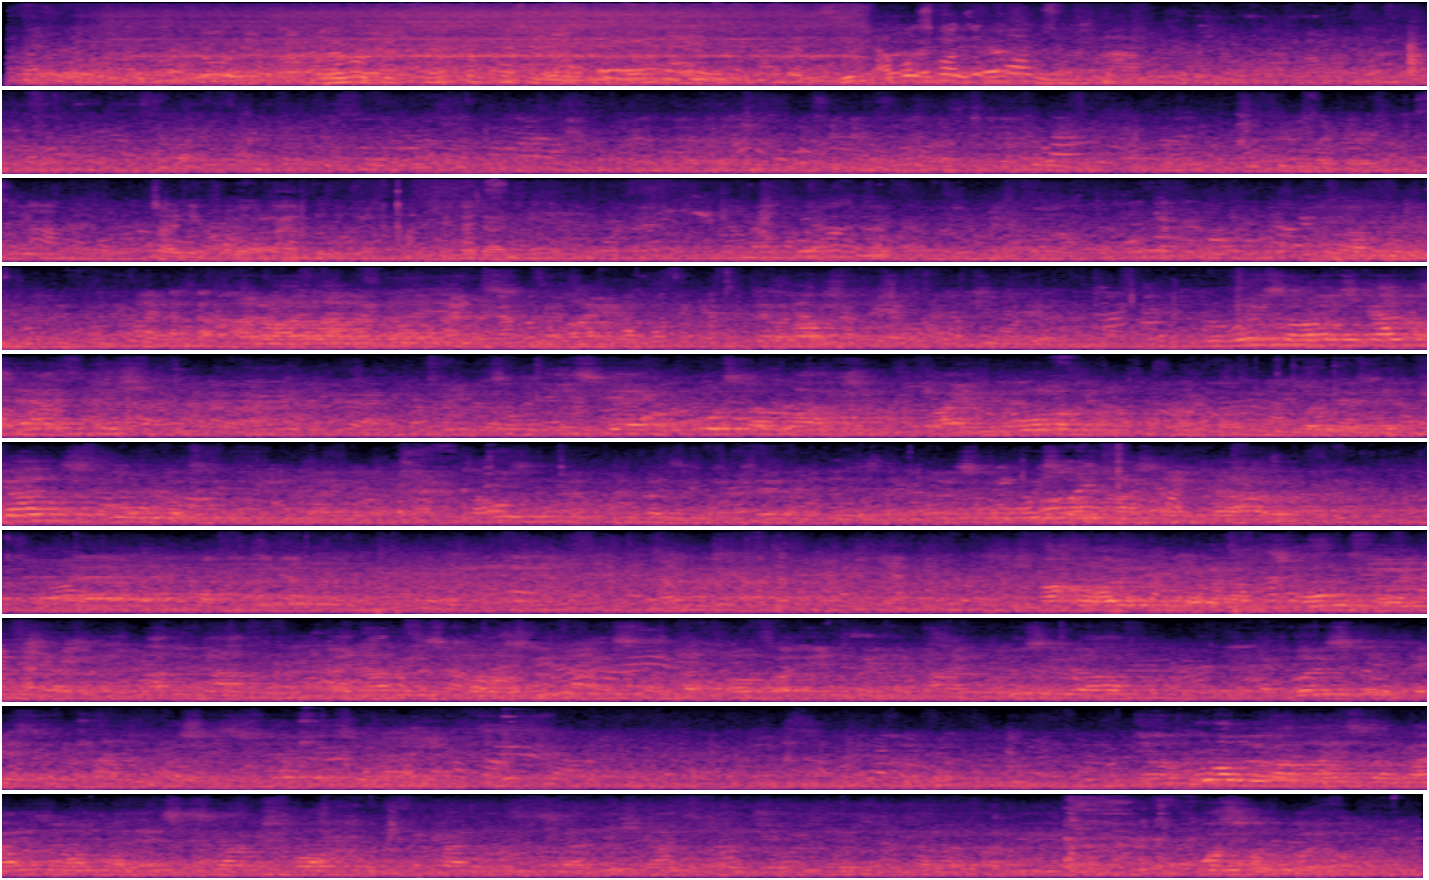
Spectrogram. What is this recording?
Peaceful Protest in Old town of Düsseldorf
Environment sound in Old town of Düsseldorf during a peaceful protest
